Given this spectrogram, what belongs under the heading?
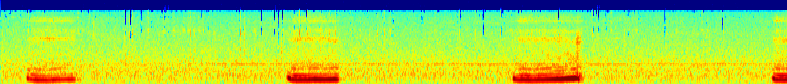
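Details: Boxer dog snoring loudly: droning snores on each breath, about every five seconds, roughly twelve breaths a minute, in a quiet room.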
